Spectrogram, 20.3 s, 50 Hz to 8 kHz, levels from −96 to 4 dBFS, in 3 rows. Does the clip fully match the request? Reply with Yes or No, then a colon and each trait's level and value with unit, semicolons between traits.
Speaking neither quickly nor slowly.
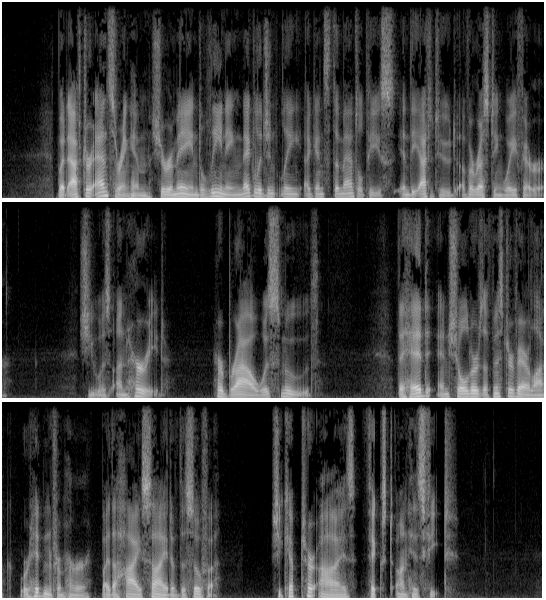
Yes: average, 150 wpm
